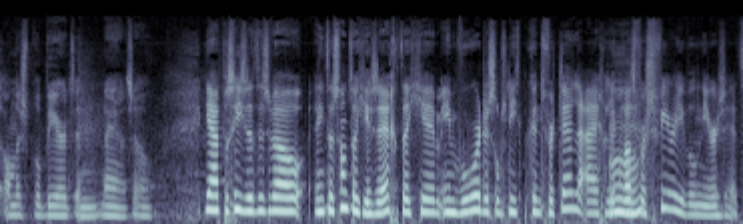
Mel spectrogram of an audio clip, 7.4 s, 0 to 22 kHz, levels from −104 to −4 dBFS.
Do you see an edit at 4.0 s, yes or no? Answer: no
